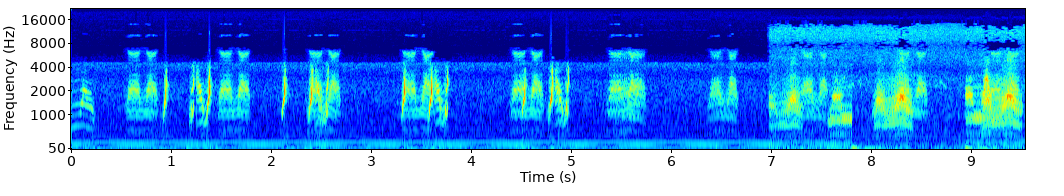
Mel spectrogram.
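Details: Quail calls played to lure quail for hunting. Sharp, clicky notes come in quick pairs and triplets, then give way to rougher, buzzier bursts, over a steady low electrical hum.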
